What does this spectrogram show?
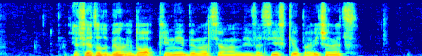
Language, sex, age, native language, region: Slovenian, male, 18-29, Slovenian, Coastal Karst region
